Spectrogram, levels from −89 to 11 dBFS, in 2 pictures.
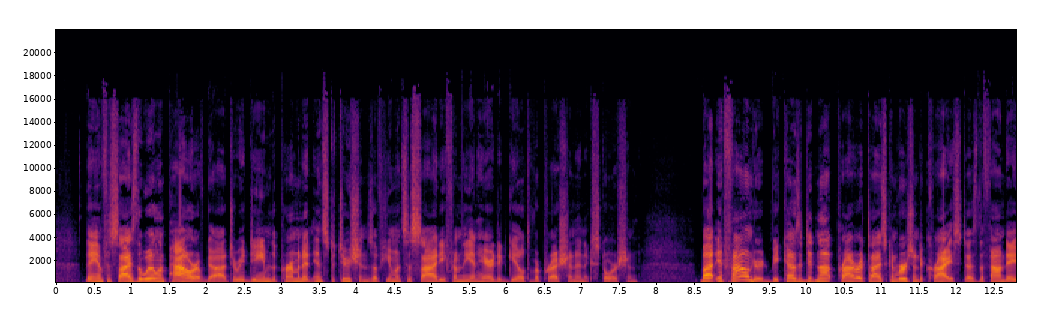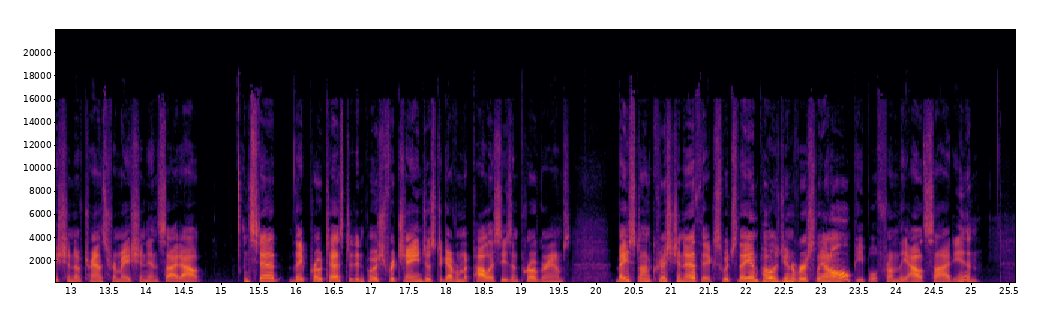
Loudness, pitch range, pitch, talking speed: -22 LUFS, 180-230 Hz, 205 Hz, 160 wpm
